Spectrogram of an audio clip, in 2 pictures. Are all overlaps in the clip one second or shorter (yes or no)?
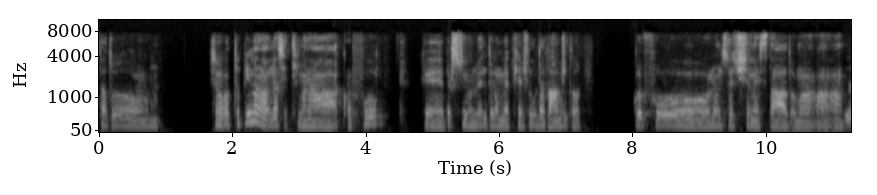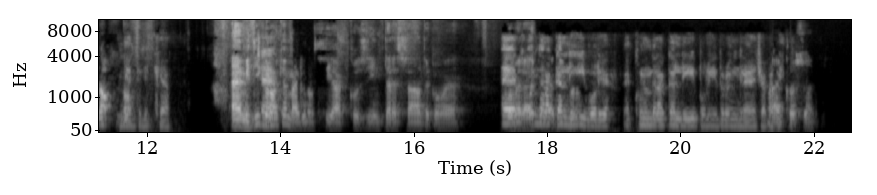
no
